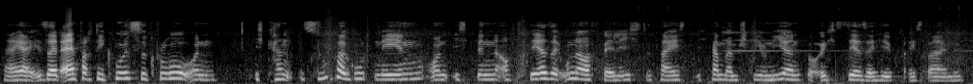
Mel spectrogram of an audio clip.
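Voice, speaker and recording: A woman's voice: a little high, normal speed, darkish tone, slight background noise, rough recording. A young adult woman talking casually as a guest player in a role-playing game. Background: music.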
